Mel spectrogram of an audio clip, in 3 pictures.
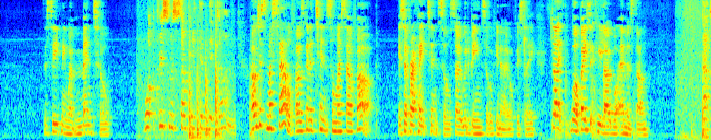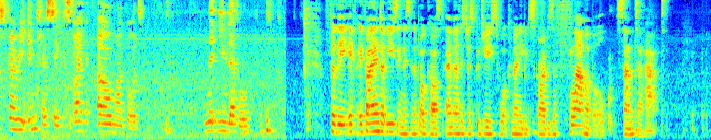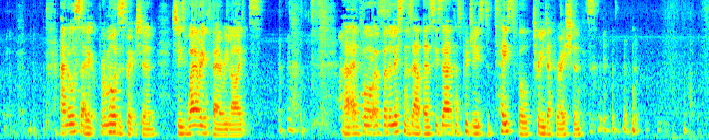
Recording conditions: poor sound quality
